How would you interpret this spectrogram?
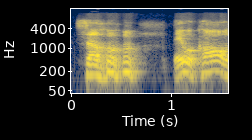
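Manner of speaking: laughing. Real, not acted. Laughing while retelling calls.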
